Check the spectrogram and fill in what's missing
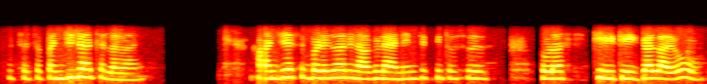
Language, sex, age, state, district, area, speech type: Dogri, female, 18-30, Jammu and Kashmir, Reasi, rural, conversation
